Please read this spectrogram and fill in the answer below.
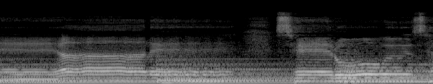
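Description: A male worship leader singing a Korean contemporary worship song into a handheld microphone, over sustained instrumental accompaniment.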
